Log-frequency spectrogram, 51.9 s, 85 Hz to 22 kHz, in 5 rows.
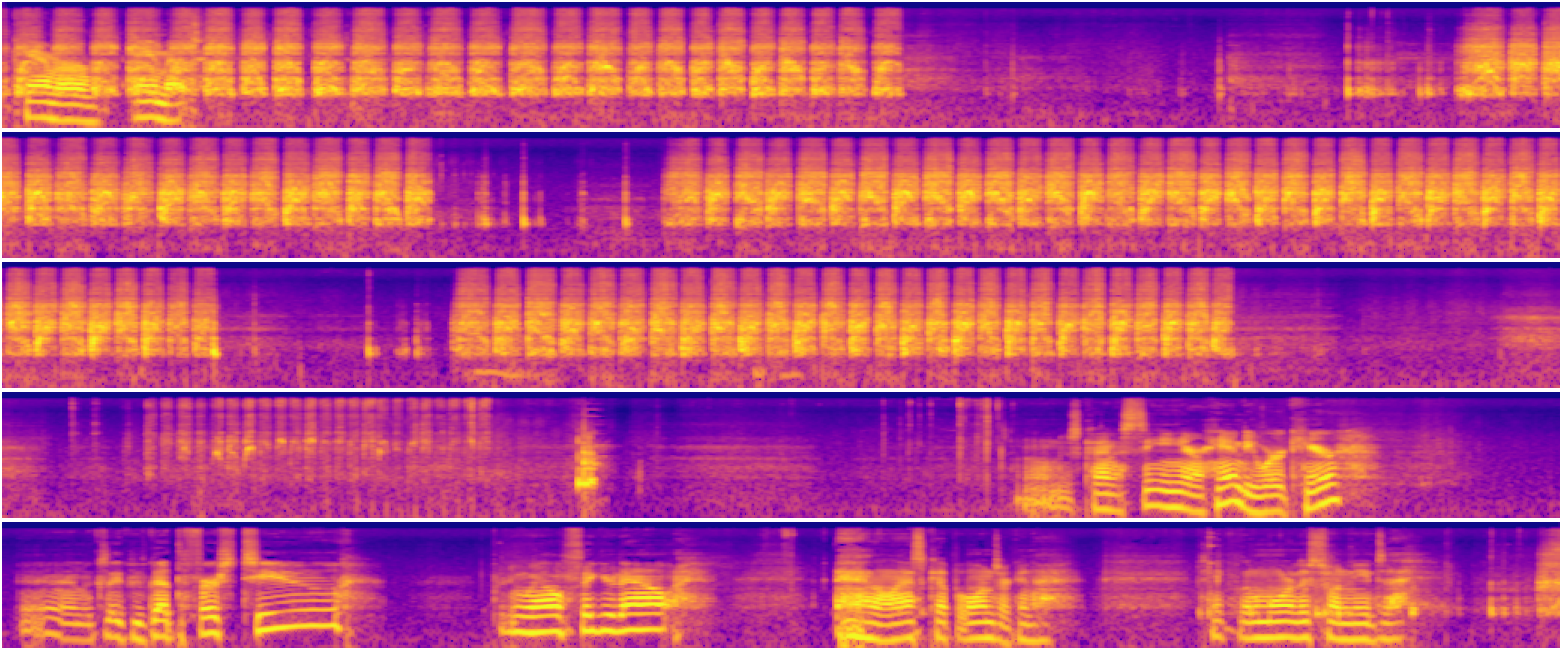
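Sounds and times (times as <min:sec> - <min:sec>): hand file rasping on key: 0:00.0 - 0:06.0, 0:09.7 - 0:13.7, 0:14.8 - 0:22.2, 0:23.5 - 0:29.0, 0:32.1 - 0:34.4.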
